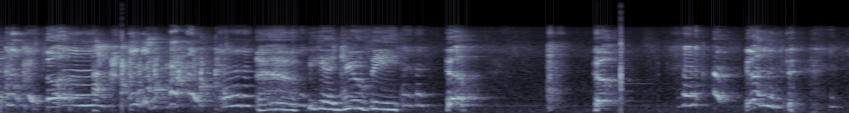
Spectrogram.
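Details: Hiccups while Daddy hiccups back, found funny: chatter and laughter, then a run of abrupt, short, jerky vocal catches at irregular intervals, consistent with hiccups.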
